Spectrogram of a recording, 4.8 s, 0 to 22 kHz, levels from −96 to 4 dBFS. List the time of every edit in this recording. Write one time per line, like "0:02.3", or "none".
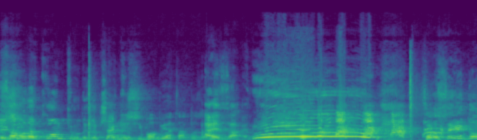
none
